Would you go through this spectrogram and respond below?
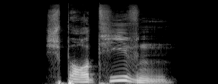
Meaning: inflection of sportiv: 1. strong genitive masculine/neuter singular 2. weak/mixed genitive/dative all-gender singular 3. strong/weak/mixed accusative masculine singular 4. strong dative plural
- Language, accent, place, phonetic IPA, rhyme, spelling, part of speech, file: German, Germany, Berlin, [ʃpɔʁˈtiːvn̩], -iːvn̩, sportiven, adjective, De-sportiven.ogg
